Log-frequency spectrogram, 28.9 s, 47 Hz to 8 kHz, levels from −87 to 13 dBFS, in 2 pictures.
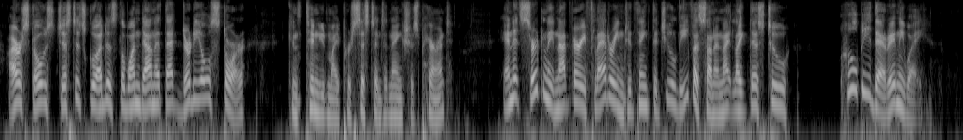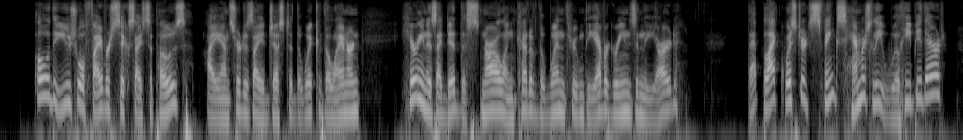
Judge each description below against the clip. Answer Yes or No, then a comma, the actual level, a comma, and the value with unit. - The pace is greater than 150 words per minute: Yes, average, 175 wpm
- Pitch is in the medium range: Yes, medium, 150 Hz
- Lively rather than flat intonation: Yes, wide, 7.0 semitones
